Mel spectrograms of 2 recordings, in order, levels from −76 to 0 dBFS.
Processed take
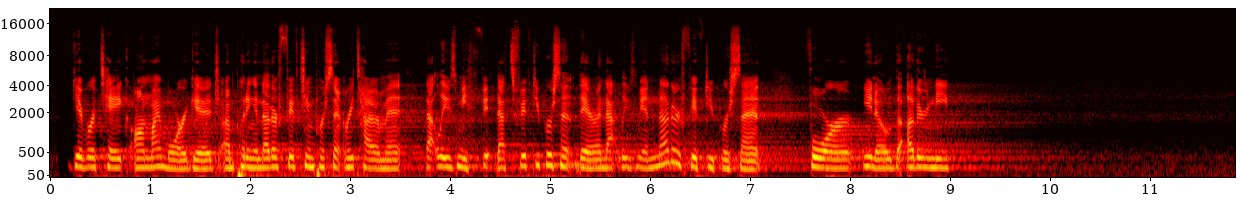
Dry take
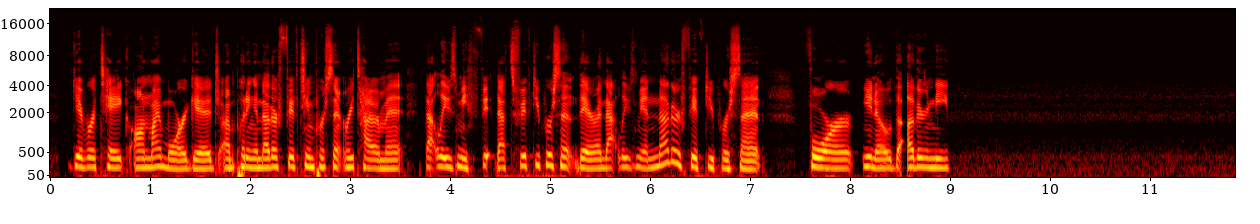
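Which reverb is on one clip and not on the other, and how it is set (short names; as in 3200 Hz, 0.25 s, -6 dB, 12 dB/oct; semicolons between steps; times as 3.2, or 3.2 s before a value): spring tank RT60 3.4 s, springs 35/57 ms, chirp 25 ms, DRR 12.5 dB; gain -1.5 dB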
